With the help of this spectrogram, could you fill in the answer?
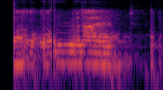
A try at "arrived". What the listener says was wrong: The D on the end, arrived.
